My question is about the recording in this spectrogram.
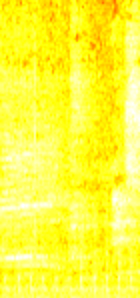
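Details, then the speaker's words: LG top-load automatic washer during spin/dry: loud rapid rhythmic clatter over a steady hum from a worn, loose gearbox, fixed by replacing the gearbox. "ang problema niyan guys ay gearbox no. So overload po ang cost niyan kapag ganon siya kaingay no."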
